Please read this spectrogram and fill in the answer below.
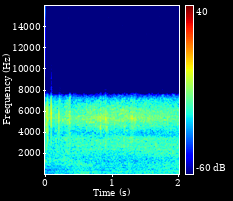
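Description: Steady outdoor street background noise: a low rumble with an even hiss above it, with a few faint clicks just after the start.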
